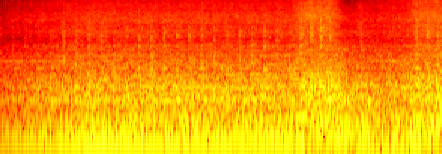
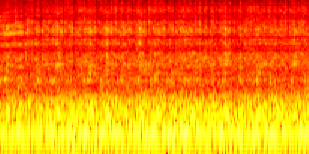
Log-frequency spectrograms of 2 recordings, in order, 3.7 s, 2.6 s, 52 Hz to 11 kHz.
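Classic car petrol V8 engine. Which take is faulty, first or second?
first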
